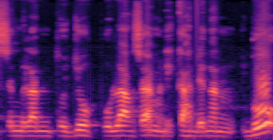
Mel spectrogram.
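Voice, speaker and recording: An ordinary speaking voice from a man, medium-pitched with ordinary pitch variation. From Sungai Penuh, Jambi, Sumatra, Indonesia. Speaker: legislative candidate, former teacher. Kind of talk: podcast interview, personal storytelling.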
